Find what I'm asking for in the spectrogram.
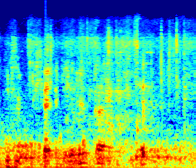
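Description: Caged racing pigeons at a pigeon sale coo in low, rolling bursts, close and fairly loud, with a voice talking over them.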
